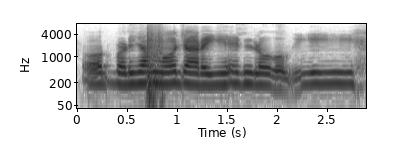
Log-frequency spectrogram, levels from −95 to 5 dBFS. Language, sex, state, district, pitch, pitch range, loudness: Hindi, female, Uttar Pradesh, Jyotiba Phule Nagar, 185 Hz, 175-190 Hz, -17 LUFS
